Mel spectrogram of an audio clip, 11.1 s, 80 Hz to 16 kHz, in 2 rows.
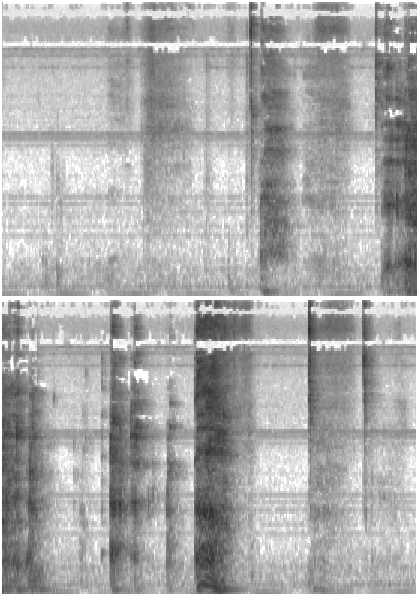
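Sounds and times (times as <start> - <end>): man belching: 5.0 - 6.2, 6.8 - 8.7.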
